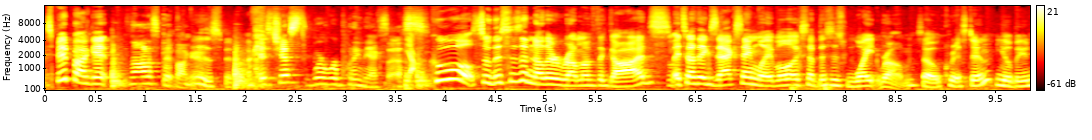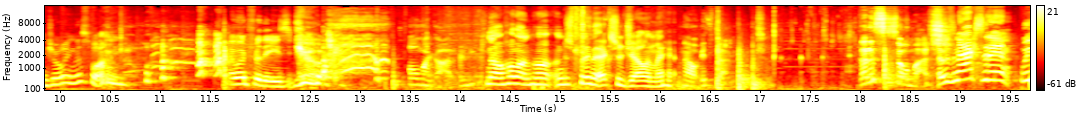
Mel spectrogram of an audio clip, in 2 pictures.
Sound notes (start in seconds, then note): 10.5 both laughing; 17.0 bottle seal cracking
